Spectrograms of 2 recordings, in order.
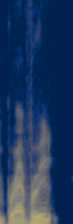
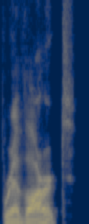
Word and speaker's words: Brevoort: Some examples, Tom Brevoort, which you keep pronouncing Brevoort, which I just did again. It's just how it comes out of my mouth. You've had him on the podcast. According to my research, it's more like Brevart.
